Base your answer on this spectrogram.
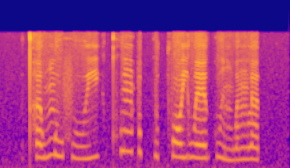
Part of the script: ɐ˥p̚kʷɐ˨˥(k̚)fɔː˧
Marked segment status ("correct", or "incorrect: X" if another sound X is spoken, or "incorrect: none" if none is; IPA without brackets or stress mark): incorrect: t̚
